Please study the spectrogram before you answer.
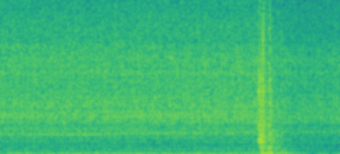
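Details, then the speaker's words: Toyota Tundra after the fuel pump was replaced and the blown main EFI fuse from a wrong jump-start fixed: starts right up with plenty of fuel pressure, steady even idle with one brief clunk; running normally. "start right up plenty of fuel pressure now I'm sure"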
